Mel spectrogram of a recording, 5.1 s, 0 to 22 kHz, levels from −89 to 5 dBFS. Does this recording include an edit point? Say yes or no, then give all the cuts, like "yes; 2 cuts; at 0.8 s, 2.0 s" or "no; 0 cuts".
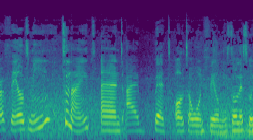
no; 0 cuts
